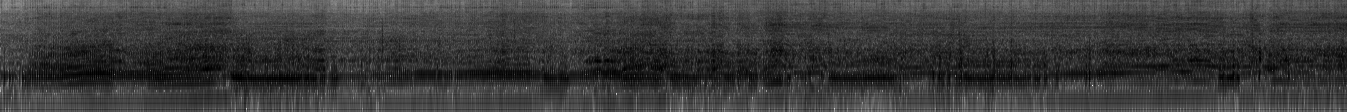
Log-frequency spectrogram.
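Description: Dirt bike engine revved up and down over and over while descending, its pitch rising and falling every second or two. It is kept revving to stop the spark plug fouling and to clean it out after it began to foul on the way down.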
